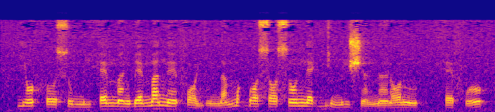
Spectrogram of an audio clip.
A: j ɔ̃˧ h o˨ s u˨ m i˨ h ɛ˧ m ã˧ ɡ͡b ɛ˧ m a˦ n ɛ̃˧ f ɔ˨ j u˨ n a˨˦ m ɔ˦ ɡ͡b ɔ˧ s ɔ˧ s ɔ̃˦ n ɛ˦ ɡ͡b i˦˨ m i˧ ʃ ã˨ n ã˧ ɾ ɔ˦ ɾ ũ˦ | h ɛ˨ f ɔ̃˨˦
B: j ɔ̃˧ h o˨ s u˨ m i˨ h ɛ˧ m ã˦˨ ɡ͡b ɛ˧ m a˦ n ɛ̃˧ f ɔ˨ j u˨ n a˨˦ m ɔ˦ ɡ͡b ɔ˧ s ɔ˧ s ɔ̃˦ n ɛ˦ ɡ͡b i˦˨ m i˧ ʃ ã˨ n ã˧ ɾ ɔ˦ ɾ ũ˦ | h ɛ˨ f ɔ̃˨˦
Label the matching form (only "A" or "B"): A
